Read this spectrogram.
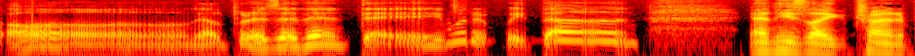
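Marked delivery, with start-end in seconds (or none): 0.0-3.2 high, wailing mock grief; mock mourners. Mourners weeping over the president's glass coffin, mock wail. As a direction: lament over the coffin, hammed up. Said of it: "everybody's like".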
